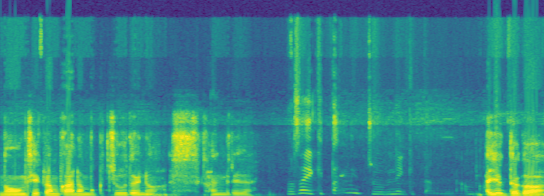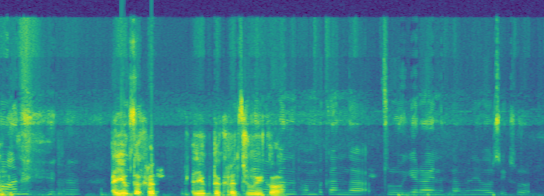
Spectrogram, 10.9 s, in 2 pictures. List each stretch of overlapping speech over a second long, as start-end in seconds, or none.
none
